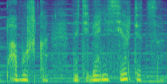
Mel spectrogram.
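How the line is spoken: Aunt's whisper in ear. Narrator (Russian): тетя и шепнула мне на ухо

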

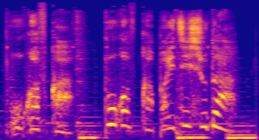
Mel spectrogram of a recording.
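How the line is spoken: Whisper. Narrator (Russian): сказала шепотом

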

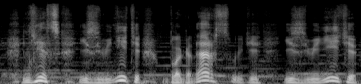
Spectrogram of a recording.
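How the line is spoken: Flustered babbling. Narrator (Russian): залепетал франт

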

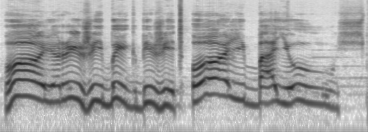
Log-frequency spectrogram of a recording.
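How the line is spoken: Mock-frightened shout. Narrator (Russian): нарочно испугался и закричал

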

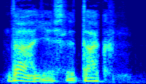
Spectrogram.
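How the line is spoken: Uncertain agreement. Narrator (Russian): неуверенно согласился он

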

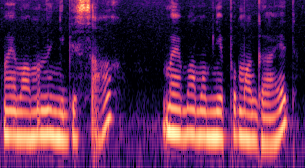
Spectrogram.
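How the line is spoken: Calm speech. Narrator (Russian): сейчас он спокойно говорит

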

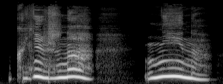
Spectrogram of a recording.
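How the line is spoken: Wild strange voice, choking sobs. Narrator (Russian): Каким-то диким, не своим голосом вырвалось из моей груди, и полузадушенная рыданиями

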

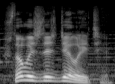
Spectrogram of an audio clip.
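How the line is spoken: Shouted. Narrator (Russian): крикнул он на них

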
